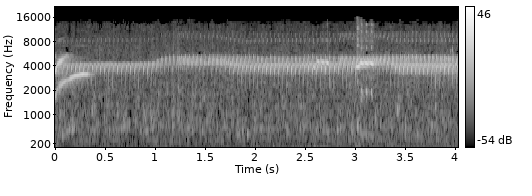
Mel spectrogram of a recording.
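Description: An American Singer canary sings a continuous high, rolling trill of rapid, even pulses that shifts pitch slightly. It ends in a brief bright chirp, with no other sounds.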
